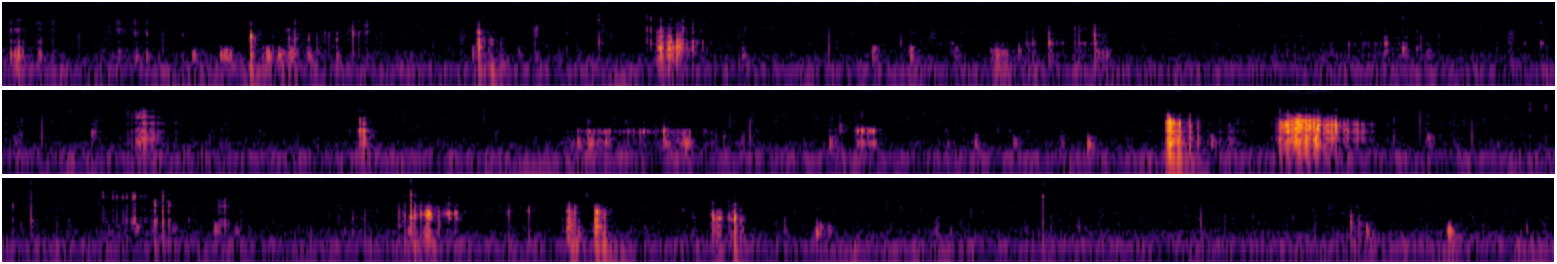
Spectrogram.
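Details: Stomach rumbling after drinking tea, which happens whenever they have tea: irregular gurgles, squeaks and rumbles, bowel sounds of gas and fluid moving (borborygmi).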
